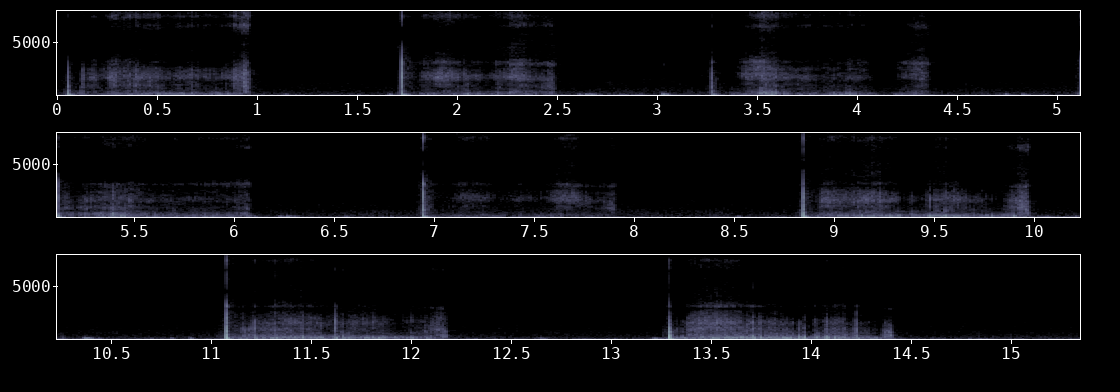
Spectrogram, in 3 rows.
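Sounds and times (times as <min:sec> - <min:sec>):
object scratching: 0:00.0 - 0:01.0, 0:01.7 - 0:02.6, 0:03.3 - 0:04.4, 0:05.1 - 0:06.2, 0:07.0 - 0:08.0, 0:08.8 - 0:10.0, 0:11.0 - 0:12.2, 0:13.2 - 0:14.5.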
